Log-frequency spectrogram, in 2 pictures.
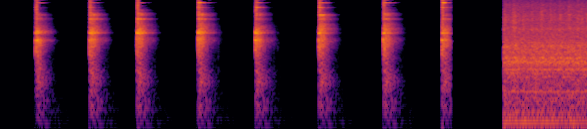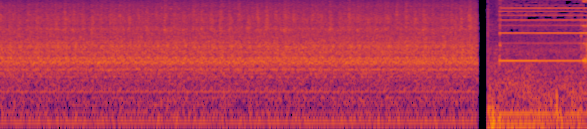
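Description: Eight sharp metallic strikes, a little under one a second, each ringing briefly: hammer blows on a semi-trailer's wheel. A pickup truck's engine then runs steadily, and near the end a steady high tone sets in.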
